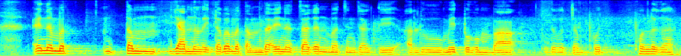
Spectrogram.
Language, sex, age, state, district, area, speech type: Manipuri, male, 18-30, Manipur, Kakching, rural, spontaneous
